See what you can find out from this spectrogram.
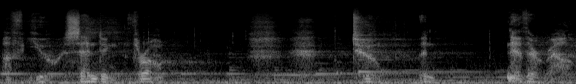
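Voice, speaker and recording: Dying loyal soldier in a game, exultant, slow dramatic pauses, big reverb, loud music. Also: male voice, mid-range voice, steady tone, creaky. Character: fallen loyal warrior, exultant facing death.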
